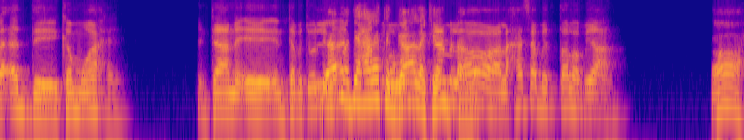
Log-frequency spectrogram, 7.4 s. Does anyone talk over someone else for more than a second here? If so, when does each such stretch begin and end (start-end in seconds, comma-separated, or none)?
3.2-4.9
